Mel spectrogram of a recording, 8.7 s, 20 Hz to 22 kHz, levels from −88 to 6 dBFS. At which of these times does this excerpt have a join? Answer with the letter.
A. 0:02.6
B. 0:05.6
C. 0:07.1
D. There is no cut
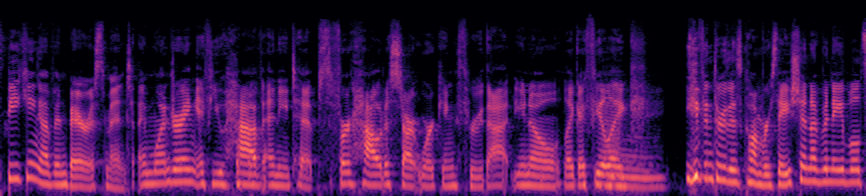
D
